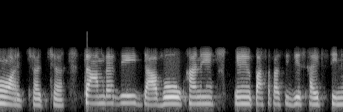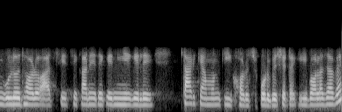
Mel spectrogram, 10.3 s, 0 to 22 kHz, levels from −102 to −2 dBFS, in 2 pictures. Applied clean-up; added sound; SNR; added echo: none; none; none; none.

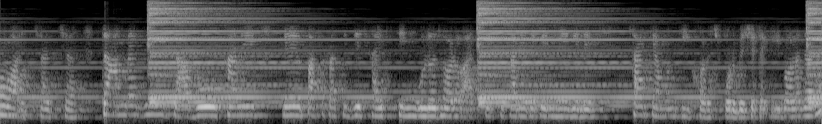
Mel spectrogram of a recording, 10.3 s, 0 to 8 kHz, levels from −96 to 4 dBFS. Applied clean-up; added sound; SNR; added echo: none; Crash cymbal; 0 dB; reverberation time 1.2 s.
